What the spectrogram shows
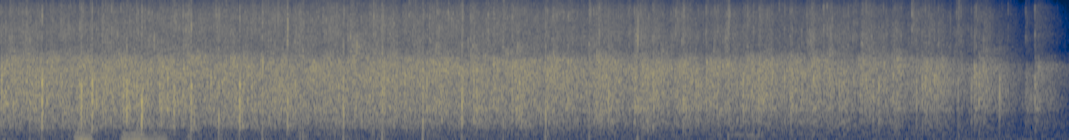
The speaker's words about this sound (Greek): Και θέλω να σας δώσουμε τα φυλά μα και, το... και το χειροκρότημά μας σήμερα που είστε εδώ, δυνατές και με δυνατή τη φωνή σα.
